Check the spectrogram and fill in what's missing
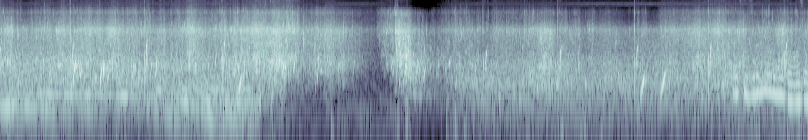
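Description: Water splashes and swirls as a player swims in Minecraft, a sustained watery wash with a brief dip midway and a burst of splashing, heard alongside a talking voice.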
